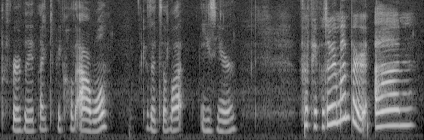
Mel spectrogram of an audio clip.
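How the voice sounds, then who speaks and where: A young woman with a speech impediment vlogs at a moderate pace, her slightly high voice sounding darkish with the highs cut off. She rambles hesitantly with many ums and restarts, moving between a businesslike smoothness and playfulness.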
